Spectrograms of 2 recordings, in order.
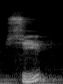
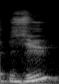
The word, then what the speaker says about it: Xu: Her surname in Chinese is Xu, but like every English speaker out there pronounces it either as Zhu or Shu or some other random variation of it.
